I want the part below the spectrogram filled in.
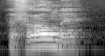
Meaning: inflection of vroom: 1. indefinite masculine and feminine singular 2. indefinite plural 3. definite
- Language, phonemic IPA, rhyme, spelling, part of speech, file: Dutch, /ˈvroː.mə/, -oːmə, vrome, adjective, Nl-vrome.ogg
